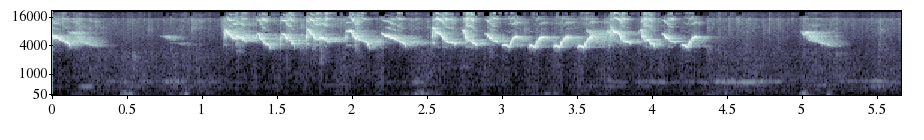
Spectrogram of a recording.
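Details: High-pitched "wit wit wit" song of a mountain white-eye (pleci dakun): after a few scattered chirps, a fast unbroken run of about thirteen sharp, downslurred whistled notes lasting three seconds, then isolated chirps, with low knocks beneath.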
